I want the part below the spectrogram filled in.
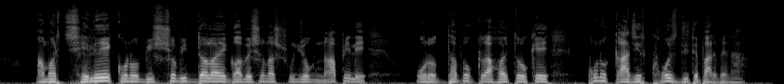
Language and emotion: Bengali, fearful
